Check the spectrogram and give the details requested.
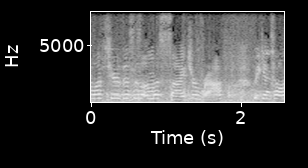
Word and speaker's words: Maasai: And tie-dye kind of rhymes with Maasai, so it's an easy way to remember how to tell them apart from different types of giraffe.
